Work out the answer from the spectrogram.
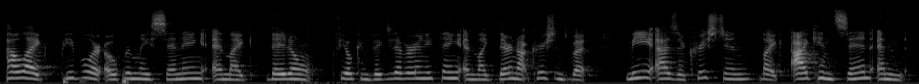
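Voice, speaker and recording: Young woman on a faith podcast, slightly high voice, lists stuff with lots of ums. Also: fairly even intonation, normal speed, fairly bright tone. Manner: listing points with hesitant fillers. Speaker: podcast co-host.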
